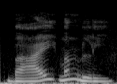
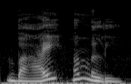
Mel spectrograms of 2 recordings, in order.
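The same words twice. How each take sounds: Both takes have the same delivery.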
